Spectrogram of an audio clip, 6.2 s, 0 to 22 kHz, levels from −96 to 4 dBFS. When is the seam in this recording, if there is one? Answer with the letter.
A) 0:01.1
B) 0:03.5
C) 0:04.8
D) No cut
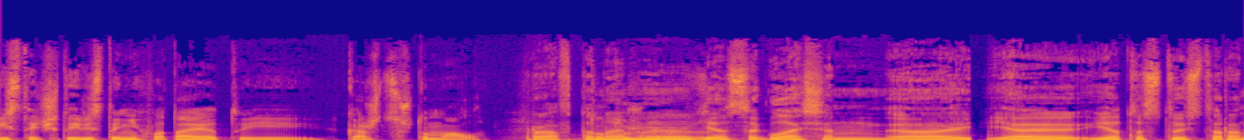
C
